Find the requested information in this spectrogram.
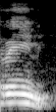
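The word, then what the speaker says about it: reign: achievement late freedom रेन रेन पढ़ते हैं रेन ये उसी की तरह उच्चारण है जिसका वो रेन वा वाला रेन God bless Africa okay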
